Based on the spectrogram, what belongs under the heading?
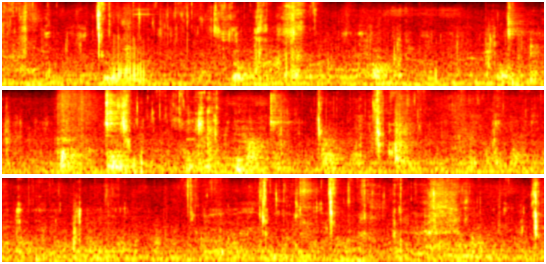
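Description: A person chewing food by mouth close to the microphone: wet smacks and small clicks come irregularly, the strongest about four seconds in. The mouthful is rice and fried catfish eaten by hand.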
